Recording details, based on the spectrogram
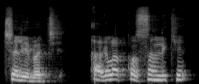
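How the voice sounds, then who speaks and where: A man teaching a maths class, slowly dictating problems and patiently explaining solutions to students. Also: sits high, a little mellow. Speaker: mathematics teacher. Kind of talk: classroom lecture.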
